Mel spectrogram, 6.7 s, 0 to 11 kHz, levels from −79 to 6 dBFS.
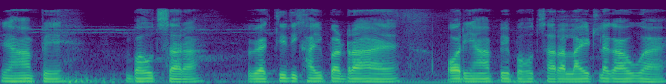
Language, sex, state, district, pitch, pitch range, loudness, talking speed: Hindi, male, Jharkhand, Deoghar, 105 Hz, 105-110 Hz, -18 LUFS, 160 wpm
